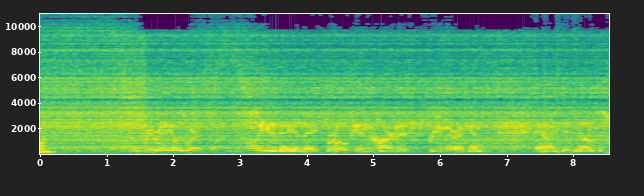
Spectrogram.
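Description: AM broadcast radio on 560 kHz heard through the SDR receiver's audio, over steady static hiss. A talk station's voice comes up out of the noise about two seconds in as the loop antenna is retuned and the signal strengthens.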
